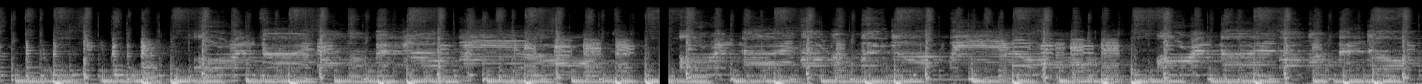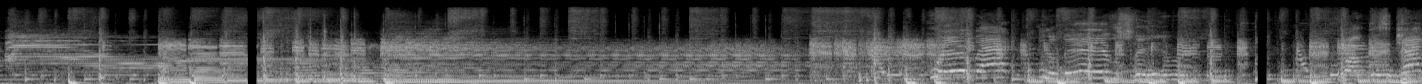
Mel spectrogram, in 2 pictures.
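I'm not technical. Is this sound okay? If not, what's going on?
No. There is a gap between chunks at 6.59, 16.69 and 26.79 seconds: three short silences, each a tenth of a second long, about ten seconds apart. The audio appears to have been split into 10-second pieces, and a small pause was left where each piece joins the next. Nothing is missing; the sound simply stops briefly and then resumes where it left off.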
